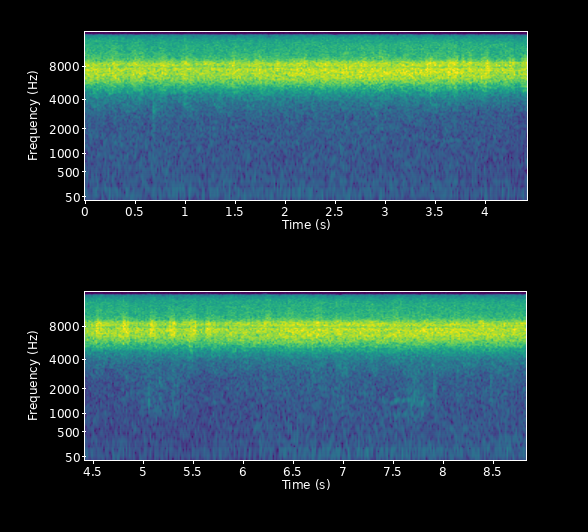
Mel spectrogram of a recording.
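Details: Periodical cicada calling, recorded close up: a loud, unbroken, high-pitched hissing drone that holds steady for the whole stretch without pause, with a few faint chirps in the background.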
